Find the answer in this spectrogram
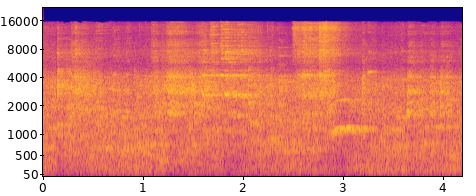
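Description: Busy restaurant dining room: many people talking at once, with dishes, cutlery and glasses clinking now and then.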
